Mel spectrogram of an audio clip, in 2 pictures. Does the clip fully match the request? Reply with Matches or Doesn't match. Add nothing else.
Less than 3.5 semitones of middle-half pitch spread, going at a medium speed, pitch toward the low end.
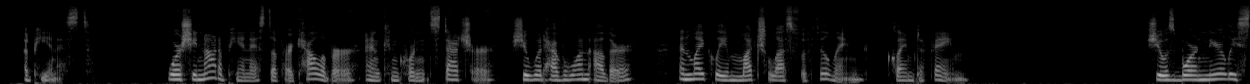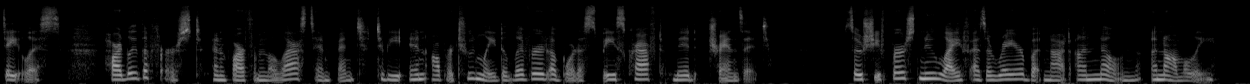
Doesn't match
